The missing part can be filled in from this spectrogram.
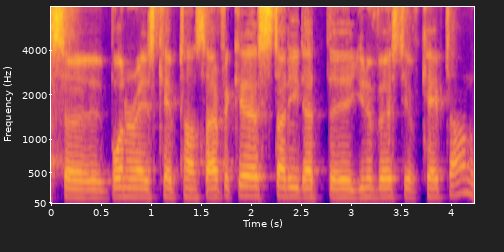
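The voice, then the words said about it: Slight South African accent. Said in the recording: “As you can probably hear by the slightly strange accent ... we detected a slight accent”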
